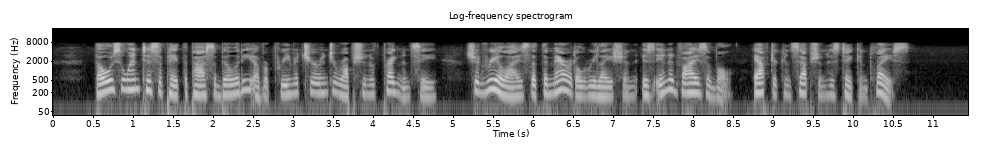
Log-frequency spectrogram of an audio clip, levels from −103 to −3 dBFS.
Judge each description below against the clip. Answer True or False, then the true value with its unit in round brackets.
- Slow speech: True (125 wpm)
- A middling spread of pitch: True (4.4 semitones)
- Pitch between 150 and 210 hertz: True (185 Hz)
